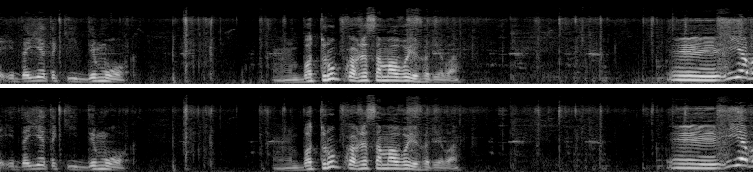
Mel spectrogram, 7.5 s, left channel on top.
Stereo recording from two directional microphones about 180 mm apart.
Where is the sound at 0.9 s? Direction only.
30° right (ahead or behind).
